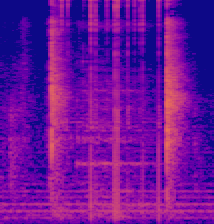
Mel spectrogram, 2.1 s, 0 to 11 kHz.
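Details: HP Vectra i386 25 MHz computer power supply running: irregular sharp crackles and snaps over a faint steady hum; no burning, damp or leaking-capacitor smell; cause unknown.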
